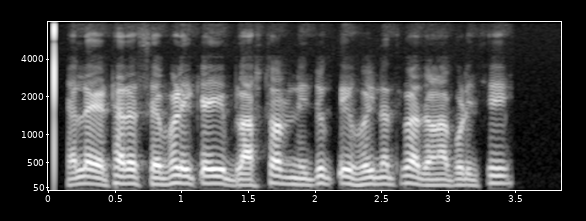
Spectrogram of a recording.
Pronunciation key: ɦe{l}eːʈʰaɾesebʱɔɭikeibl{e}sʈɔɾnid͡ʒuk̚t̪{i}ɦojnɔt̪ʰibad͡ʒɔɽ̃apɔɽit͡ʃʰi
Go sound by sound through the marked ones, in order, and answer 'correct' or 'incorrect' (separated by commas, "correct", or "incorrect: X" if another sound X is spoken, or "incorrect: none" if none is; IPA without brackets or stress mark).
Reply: correct, incorrect: a, correct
